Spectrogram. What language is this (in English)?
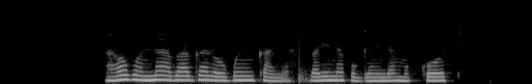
Ganda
